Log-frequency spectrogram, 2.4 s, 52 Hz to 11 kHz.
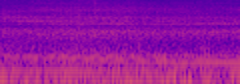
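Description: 2006 Honda CBR1000RR's inline-four engine, fitted with a Jardine exhaust, running at a steady pitch while riding, which eases down slightly near the end. A low wind rumble on the helmet microphone sits underneath.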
